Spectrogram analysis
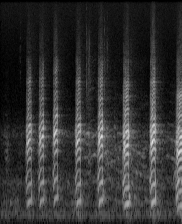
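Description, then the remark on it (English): A duck, introduced as Melvin the Duck, quacks about eight times in a steady, evenly spaced series of nasal calls, loud, with no voices or other sounds alongside. “Ladies and gentlemen, why, it's Melvin the Duck.”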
